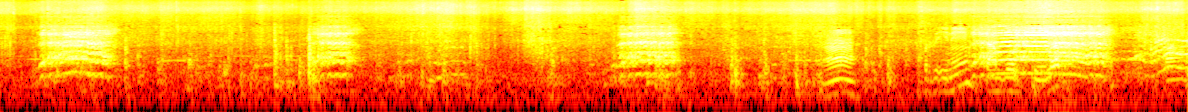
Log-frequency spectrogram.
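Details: Goats kept for feed trials, given silage as stored fodder during the rainy season; several wavering, quavering bleats recur every few seconds among a man's speech and rustling.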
